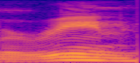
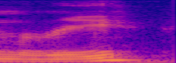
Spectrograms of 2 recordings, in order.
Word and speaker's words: Marine: then after Blaze and Marine introduced themselves, he uh Shadow mispronounces Marine's name by calling her Marie.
